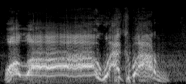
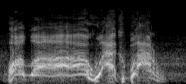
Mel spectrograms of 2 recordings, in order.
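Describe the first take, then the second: Both takes have the same delivery.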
